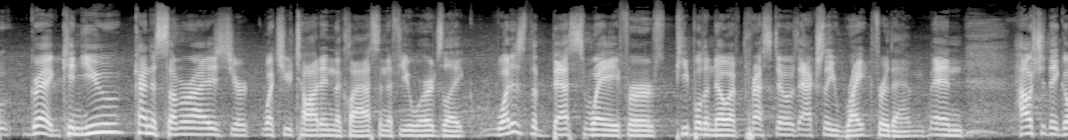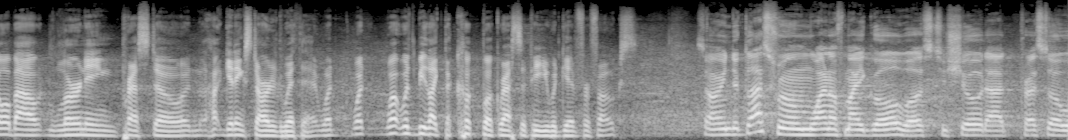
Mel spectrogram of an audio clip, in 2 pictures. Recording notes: At F8 2019. Live broadcast from San Jose.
